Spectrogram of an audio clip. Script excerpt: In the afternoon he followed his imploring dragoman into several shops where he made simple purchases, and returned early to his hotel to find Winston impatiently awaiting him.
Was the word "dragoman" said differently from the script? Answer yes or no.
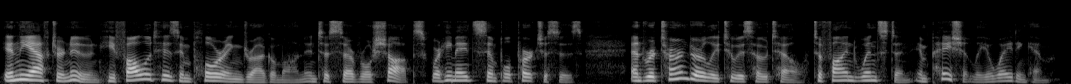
no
